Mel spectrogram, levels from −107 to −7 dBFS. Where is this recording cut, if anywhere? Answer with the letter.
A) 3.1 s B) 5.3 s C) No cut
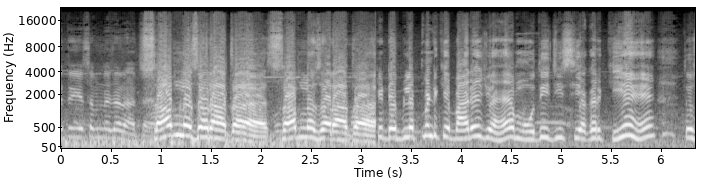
A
